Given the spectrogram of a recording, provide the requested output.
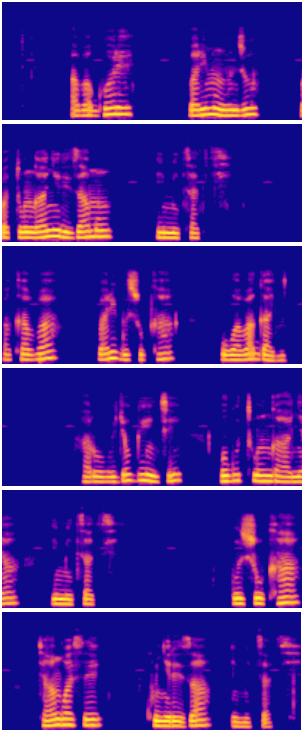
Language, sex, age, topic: Kinyarwanda, female, 50+, education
